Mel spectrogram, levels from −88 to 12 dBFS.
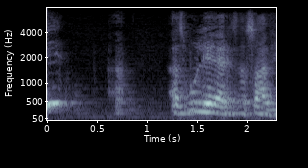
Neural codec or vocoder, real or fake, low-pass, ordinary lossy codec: vocoder, 24 kHz, 100 mel bands, Vocos; fake; 7.2 kHz; Opus, 24 kbps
